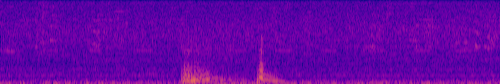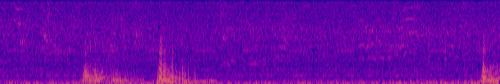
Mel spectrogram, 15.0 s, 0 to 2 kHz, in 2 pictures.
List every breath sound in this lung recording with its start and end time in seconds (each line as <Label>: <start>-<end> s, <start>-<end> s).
Inhalation: 2.66-3.74 s, 8.72-9.80 s, 14.73-15.00 s
Exhalation: 3.76-4.39 s, 9.84-10.82 s
Crackles: 2.66-3.74 s, 3.76-4.39 s, 8.72-9.80 s, 9.84-10.82 s, 14.73-15.00 s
